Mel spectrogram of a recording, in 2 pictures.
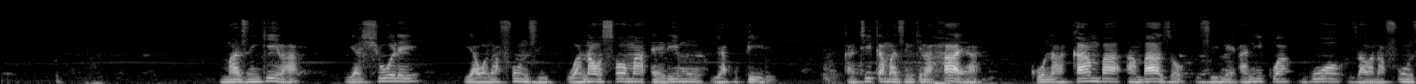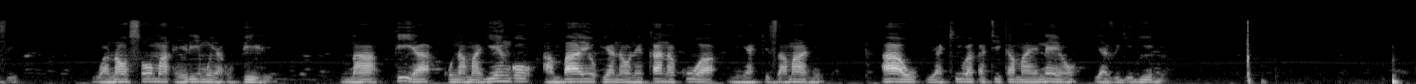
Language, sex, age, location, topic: Swahili, male, 18-24, Dar es Salaam, education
